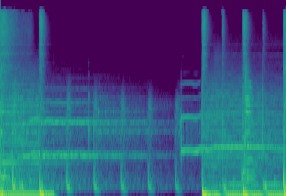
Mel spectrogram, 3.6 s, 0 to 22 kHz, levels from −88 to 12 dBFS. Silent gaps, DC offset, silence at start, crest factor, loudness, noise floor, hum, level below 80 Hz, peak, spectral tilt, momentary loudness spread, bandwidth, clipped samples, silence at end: none; under 0.1%; 0 s; 14 dB; -17 LUFS; -37 dBFS; none; -16 dBFS; 0 dBFS; -5.5 dB/octave; 18 LU; 17.5 kHz; under 0.1%; 0 s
